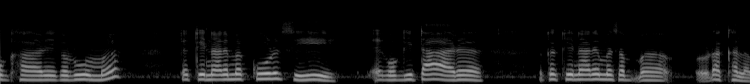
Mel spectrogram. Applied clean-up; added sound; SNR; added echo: none; none; none; none.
